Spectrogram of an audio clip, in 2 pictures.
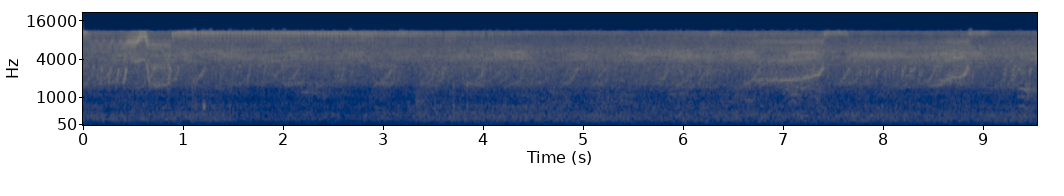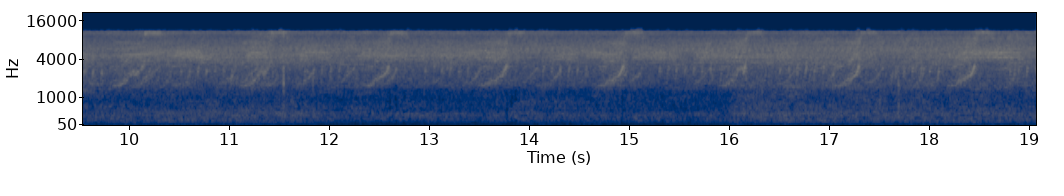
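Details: Cicadas calling on a summer day in Sendai, heard from Atago Shrine: a dense, high, hissing chorus with short sweeping notes repeated irregularly throughout.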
